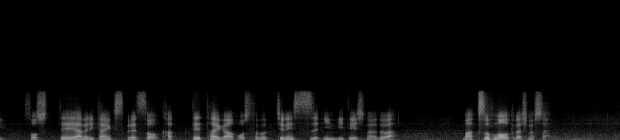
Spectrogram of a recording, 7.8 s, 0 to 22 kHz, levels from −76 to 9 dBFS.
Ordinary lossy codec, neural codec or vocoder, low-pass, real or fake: none; codec, 16 kHz, 0.3 kbps, FocalCodec; none; fake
